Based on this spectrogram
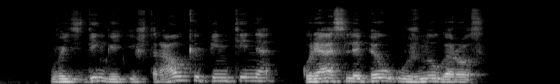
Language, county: Lithuanian, Vilnius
